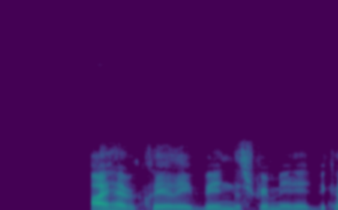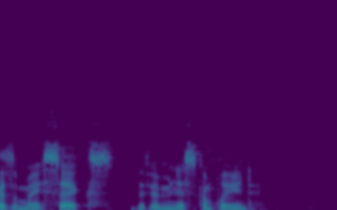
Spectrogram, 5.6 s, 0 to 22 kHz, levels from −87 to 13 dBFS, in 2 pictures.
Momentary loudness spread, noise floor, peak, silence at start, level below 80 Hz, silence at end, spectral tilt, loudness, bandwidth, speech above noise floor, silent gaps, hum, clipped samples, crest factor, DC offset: 18 LU; under -90 dBFS; -14 dBFS; 0.75 s; -86 dBFS; 0.75 s; -3.5 dB/octave; -41 LUFS; 10.5 kHz; over 48 dB; none; none; under 0.1%; 30 dB; under 0.1%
